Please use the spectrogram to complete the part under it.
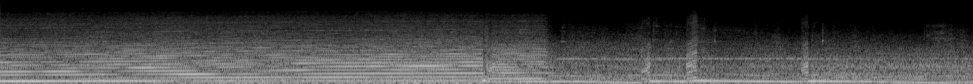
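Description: A BMW GT4 race car engine in a racing simulator roars at high revs with a steady harmonic whine, then drops through downshifts with sharp rev changes as the car brakes, loud and close throughout.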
